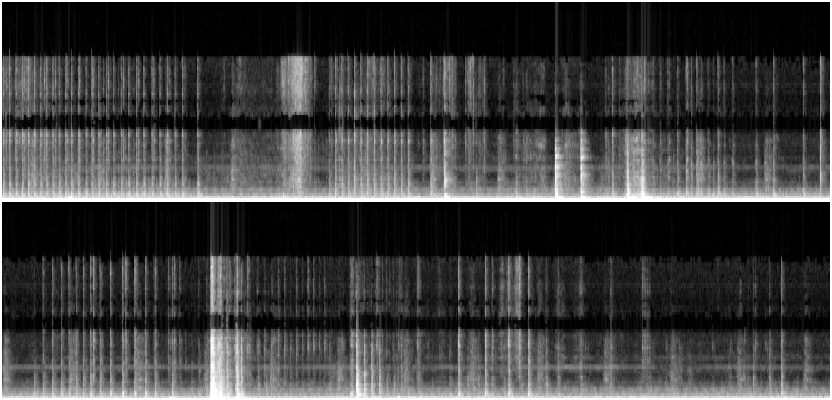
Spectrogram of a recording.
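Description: Frying pan of cooking oil heating on an electric stove: faint, fine ticking and crackling over a steady low hum. A few louder knocks come near the middle.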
